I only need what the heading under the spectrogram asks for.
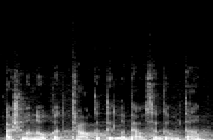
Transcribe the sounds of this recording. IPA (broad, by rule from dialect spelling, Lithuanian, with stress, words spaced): ˈɐʃ mɐˈnɐʊ kɐt ˈtrɐʊkʲɛ tɐɪ lˠɐˈbʲɛʊsʲɛ ɡɐmˈtɐ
